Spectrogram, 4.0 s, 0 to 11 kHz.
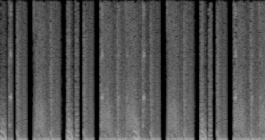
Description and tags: NoizDumpster Beats 07
I have used a VST instrument called NoizDumpster, by The Lower Rhythm.
You can find it here:
I have recorded the results of a few sessions of insane noise creation in Ableton Live. Cut up some interesting sounds and sequenced them using Reason's built in drum machine to create the rhythms on this pack.
This rhythm uses no effects (except EQ).
120-bpm, loop, noise, noise-music, NoizDumpster, percussion, rhythm, synth-drums, TheLowerRhythm, TLR, VST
